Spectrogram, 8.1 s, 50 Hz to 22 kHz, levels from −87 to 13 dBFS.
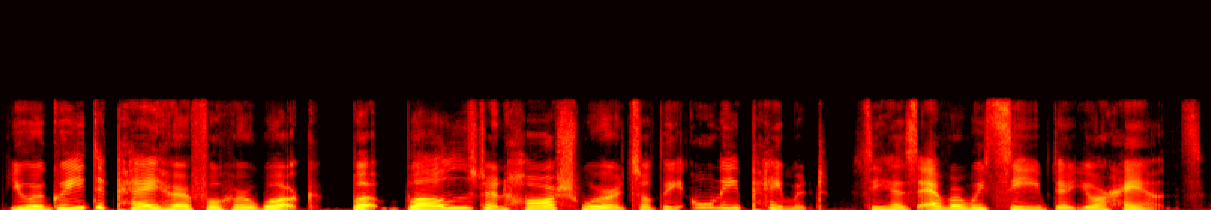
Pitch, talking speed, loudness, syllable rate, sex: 245 Hz, 180 wpm, -17 LUFS, 4.2 syllables/s, female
